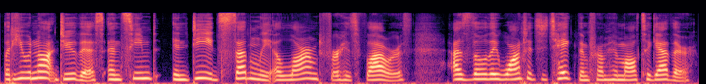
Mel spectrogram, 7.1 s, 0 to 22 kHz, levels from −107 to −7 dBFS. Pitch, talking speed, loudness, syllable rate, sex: 225 Hz, 205 wpm, -18 LUFS, 5.5 syllables/s, female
